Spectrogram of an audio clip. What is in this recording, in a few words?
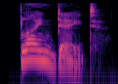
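"blind date", British English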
